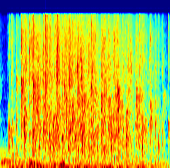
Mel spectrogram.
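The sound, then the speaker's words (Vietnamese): A steady wash of clapping from an audience welcoming poet Thanh Việt, mother of musician Thanh Bình, at a Vu Lan event, dense and crackling, holding at an even loudness for a few seconds with no voices over it. “Xin cùng dành một tràng pháo tay để chào đón thân mẫu của nhạc sĩ Thanh Bình, nhà thơ Thanh Việt.”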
